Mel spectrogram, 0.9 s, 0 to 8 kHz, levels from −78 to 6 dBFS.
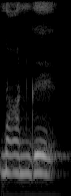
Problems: low volume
